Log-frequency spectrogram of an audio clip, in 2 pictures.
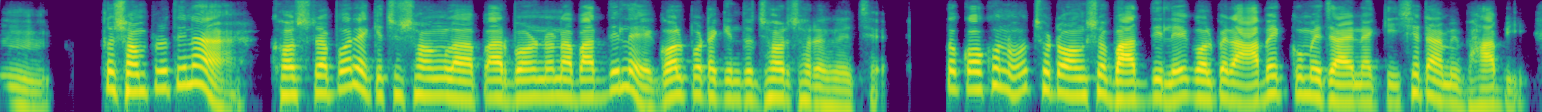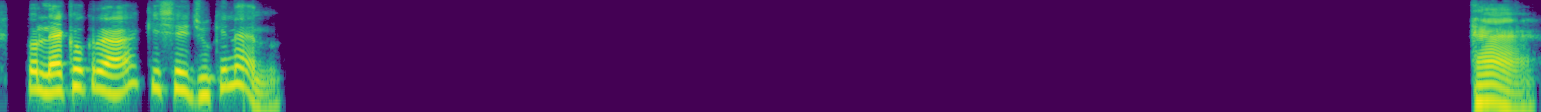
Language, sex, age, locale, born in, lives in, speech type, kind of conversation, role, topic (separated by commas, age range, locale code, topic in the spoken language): Bengali, male, 20-24, bn-BD, Bangladesh, Bangladesh, read, expert-assistant, asker, গল্প লেখার সময় ভাবনা ও চরিত্র কীভাবে গুছালে ভালো হয়?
